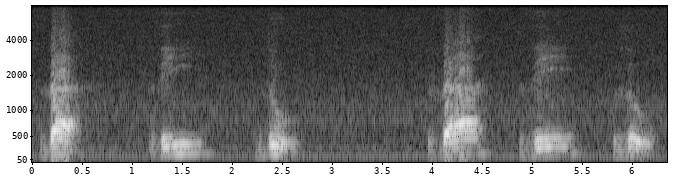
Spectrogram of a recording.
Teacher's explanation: Jadi posisi lidah di antara dua gigi. Nah, seperti seakan-akan digigit ya, seakan-akan digigit tapi tidak digigit. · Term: zal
